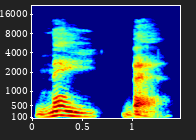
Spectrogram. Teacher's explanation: In international English, we pronounce the letter R. But because my accent is British, in situations like these, I don't normally say the R.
